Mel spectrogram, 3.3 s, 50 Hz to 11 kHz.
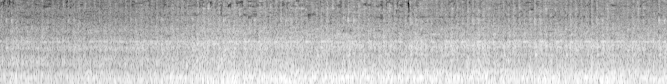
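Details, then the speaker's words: John Deere 4430 tractor diesel after replacing a fuel filter with a cracked, leaking housing: steady, even idle with a low regular beat, no misses or knocks, running cleanly; normal diesel idle. "it really runs 10 times better than the 7140 when you change the fuel filter on that it wouldn't even stay running"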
